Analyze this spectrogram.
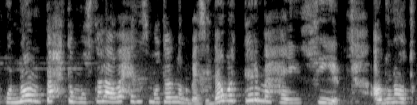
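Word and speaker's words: tendinopathy: هقول لك نطقها بالظبط عشان لازم تبقى عارف النطق بالظبط. تندونوباسي، تندونوباسي يا جماعه.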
